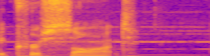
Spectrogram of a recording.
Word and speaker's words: croissant: you can't do it got a t on it though croissant yeah but you don't say the t at the end there's no such thing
